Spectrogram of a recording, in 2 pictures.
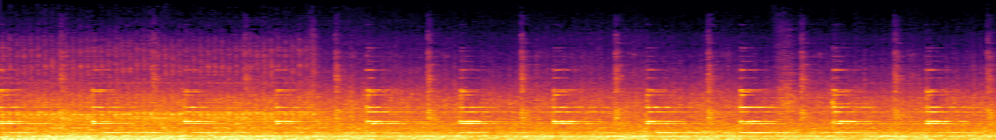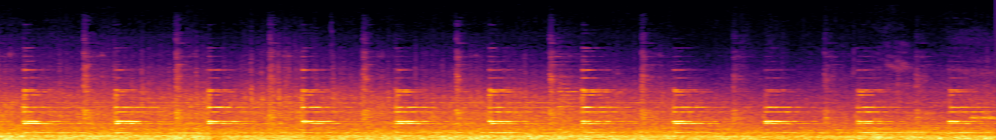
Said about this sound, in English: Let's watch the train for just a moment here.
